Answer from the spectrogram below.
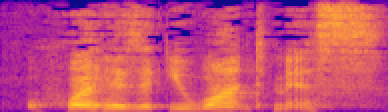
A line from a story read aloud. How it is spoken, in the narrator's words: Sebastian looked surprised and said somewhat curtly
